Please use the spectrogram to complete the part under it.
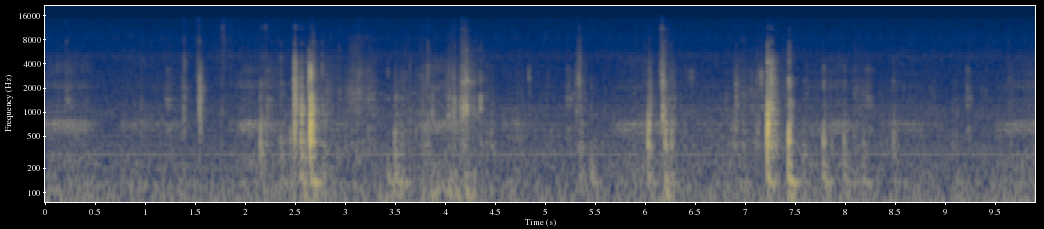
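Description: Small pieces of wood knock and click against each other.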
